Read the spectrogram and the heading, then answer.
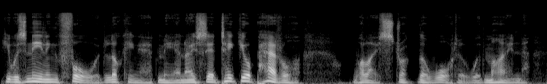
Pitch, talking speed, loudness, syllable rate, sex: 95 Hz, 220 wpm, -21 LUFS, 5.6 syllables/s, male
